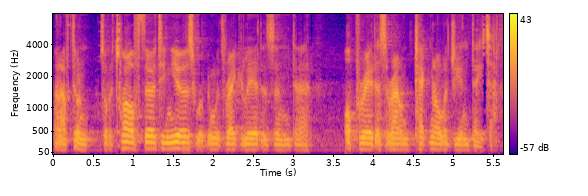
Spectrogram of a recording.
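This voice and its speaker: A man rattles along at a very fast pace, with noticeable noise in the background. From northern England. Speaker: panelist, tech company executive. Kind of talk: conference panel discussion.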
